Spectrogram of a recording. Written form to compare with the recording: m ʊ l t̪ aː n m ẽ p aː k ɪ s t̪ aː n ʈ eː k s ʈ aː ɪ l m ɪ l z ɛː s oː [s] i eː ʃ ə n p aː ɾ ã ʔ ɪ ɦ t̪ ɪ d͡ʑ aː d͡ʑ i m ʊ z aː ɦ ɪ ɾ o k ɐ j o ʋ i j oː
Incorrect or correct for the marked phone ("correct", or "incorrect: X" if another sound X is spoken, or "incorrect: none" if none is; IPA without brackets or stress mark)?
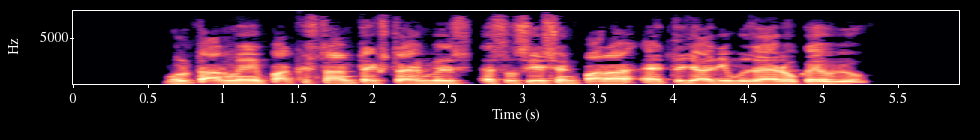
correct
